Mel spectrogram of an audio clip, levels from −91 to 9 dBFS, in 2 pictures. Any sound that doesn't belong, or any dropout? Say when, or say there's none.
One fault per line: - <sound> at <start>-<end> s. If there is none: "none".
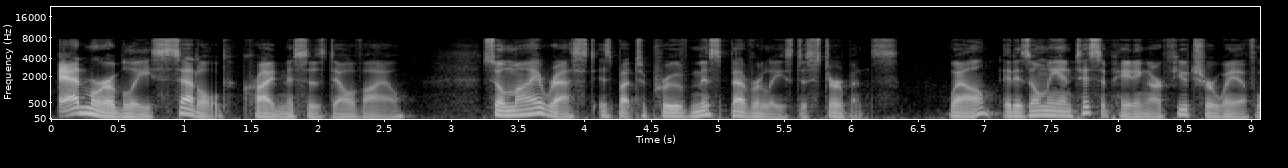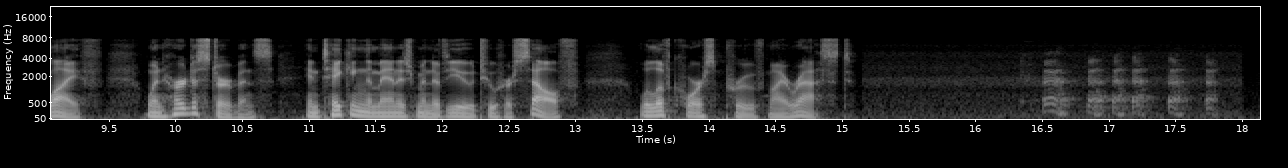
- laugh at 16.3-17.9 s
